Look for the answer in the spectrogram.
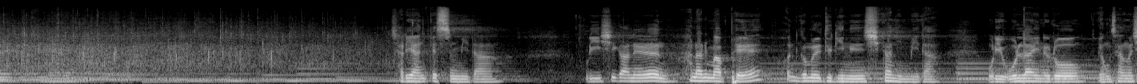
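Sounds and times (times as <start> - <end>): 
audience applauding: 0.0 - 4.8
speech: 4.0 - 5.1, 5.8 - 11.3.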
